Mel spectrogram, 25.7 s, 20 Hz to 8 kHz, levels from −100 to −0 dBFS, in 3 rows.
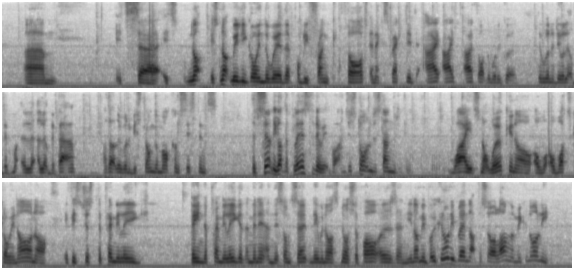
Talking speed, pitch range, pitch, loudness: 255 wpm, 105-125 Hz, 115 Hz, -22 LUFS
